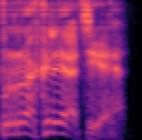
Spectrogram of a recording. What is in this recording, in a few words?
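Russian Speech Quick Commands Caramba; World Of Warships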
